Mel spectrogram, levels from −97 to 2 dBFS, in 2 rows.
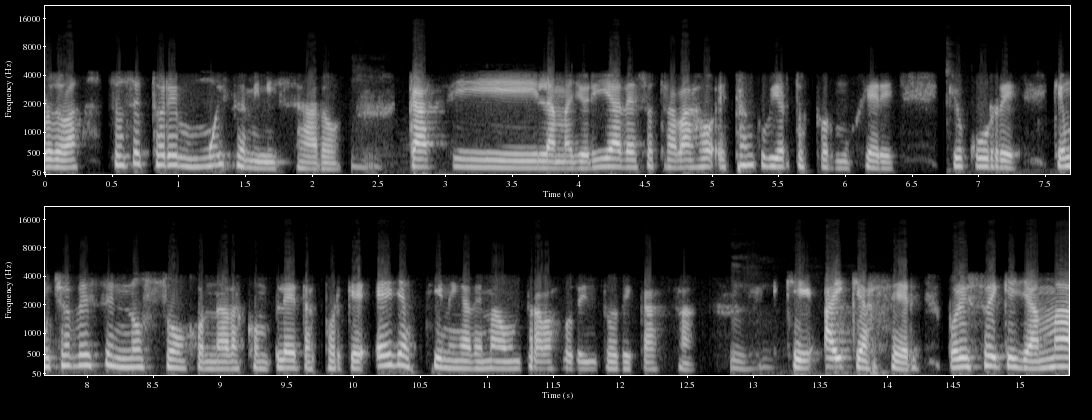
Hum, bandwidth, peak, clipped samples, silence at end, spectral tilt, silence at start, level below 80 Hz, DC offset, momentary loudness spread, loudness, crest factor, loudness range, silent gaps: none; 6.4 kHz; -2 dBFS; under 0.1%; 0 s; -7.5 dB/octave; 0 s; -60 dBFS; under 0.1%; 9 LU; -24 LUFS; 22 dB; 3 LU; 6.70-6.74 s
